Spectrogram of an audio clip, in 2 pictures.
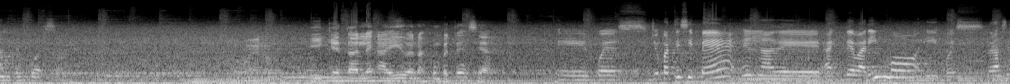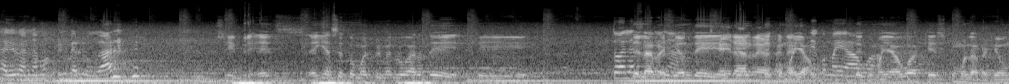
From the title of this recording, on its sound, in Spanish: Oh! Café en el Festival Centroamérica de Café.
